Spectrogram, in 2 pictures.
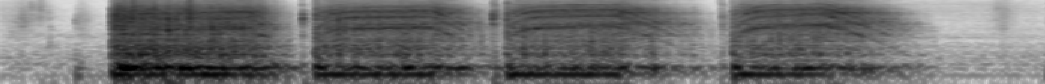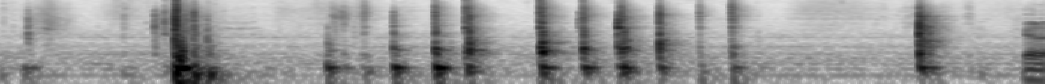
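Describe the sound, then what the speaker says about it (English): Bullet blender motor chopping onions, carrots and garlic, running in three loud bursts of about a second each, followed by a series of short sharp pulses and knocks as the blades spin up and stop. "Put the bullet motor on"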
